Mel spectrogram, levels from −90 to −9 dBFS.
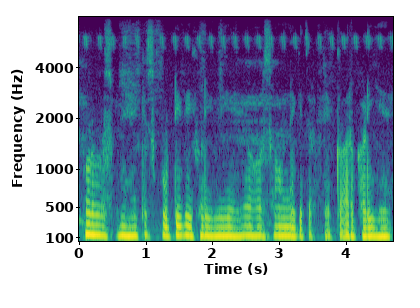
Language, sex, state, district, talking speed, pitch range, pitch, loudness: Hindi, male, Uttar Pradesh, Lalitpur, 190 wpm, 115-125 Hz, 120 Hz, -16 LUFS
